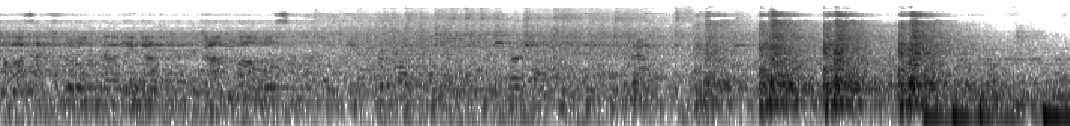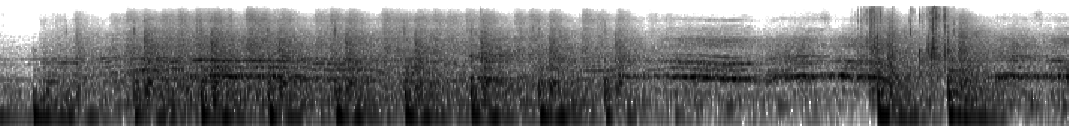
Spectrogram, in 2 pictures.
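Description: Football supporters chanting in unison to a bass drum in the stands. The drum starts about six seconds in and the massed voices join a second or so later; before that only quieter crowd sound.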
